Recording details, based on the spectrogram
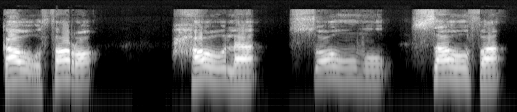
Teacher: এখানে দেখেন কাফ অও জাবার কাও, দেখেন ওয়াও সাকিনের ডান দিকে জাবার চলে এসেছে, এটি হলো ওয়াওলিন। একে তাড়াতাড়ি পড়তে হবে, নরম আওয়াজে তাড়াতাড়ি পড়তে হবে, টান দেওয়া নিষেধ।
